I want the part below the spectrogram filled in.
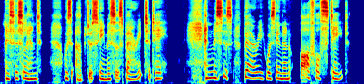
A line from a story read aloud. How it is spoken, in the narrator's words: she wailed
